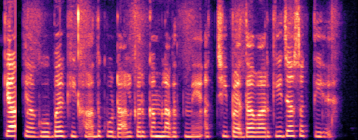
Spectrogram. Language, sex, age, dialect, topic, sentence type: Hindi, female, 25-30, Awadhi Bundeli, agriculture, question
